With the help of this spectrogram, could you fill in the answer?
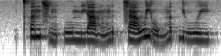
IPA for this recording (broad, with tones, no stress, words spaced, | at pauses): t̪ʰɐ˥nsʊ˨˩ŋpuː˨m jaː˨˩mŋɵ˨˥t̚saː˨˥w jo˨˩wmɐ˥t̚juː˧j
